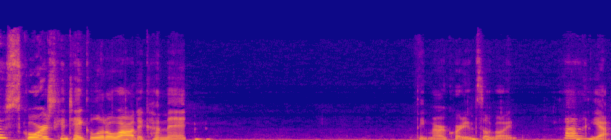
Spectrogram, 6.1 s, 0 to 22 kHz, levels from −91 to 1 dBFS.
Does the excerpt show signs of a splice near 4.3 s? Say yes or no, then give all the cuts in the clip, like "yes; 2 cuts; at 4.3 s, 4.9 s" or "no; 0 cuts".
no; 1 cut; at 1.9 s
